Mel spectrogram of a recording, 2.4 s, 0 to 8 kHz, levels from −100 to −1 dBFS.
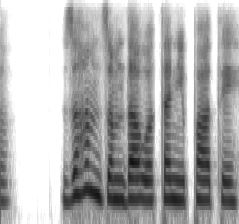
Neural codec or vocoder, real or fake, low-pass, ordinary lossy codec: codec, 16 kHz, about 1 kbps, DyCAST, with the encoder's durations; fake; 7.2 kHz; Opus, 24 kbps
